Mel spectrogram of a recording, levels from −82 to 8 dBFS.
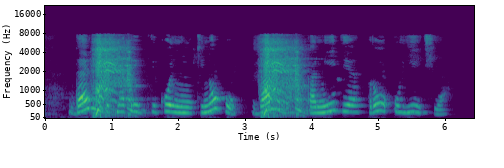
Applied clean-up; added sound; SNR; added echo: classical method log-MMSE.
